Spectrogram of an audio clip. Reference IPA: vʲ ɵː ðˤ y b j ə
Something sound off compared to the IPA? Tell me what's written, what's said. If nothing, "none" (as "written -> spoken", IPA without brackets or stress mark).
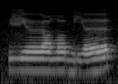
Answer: none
